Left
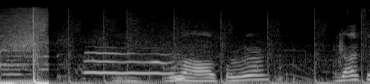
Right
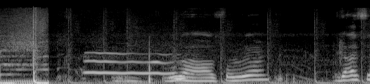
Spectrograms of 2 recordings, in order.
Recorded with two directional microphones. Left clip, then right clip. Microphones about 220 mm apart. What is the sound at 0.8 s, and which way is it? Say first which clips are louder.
Cat: right 3 dB; 5° left (ahead or behind).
